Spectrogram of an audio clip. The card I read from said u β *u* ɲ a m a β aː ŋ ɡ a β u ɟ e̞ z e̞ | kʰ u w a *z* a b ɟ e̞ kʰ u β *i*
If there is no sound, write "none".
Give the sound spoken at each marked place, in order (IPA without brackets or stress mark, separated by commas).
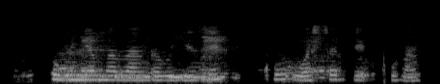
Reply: u, s, a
